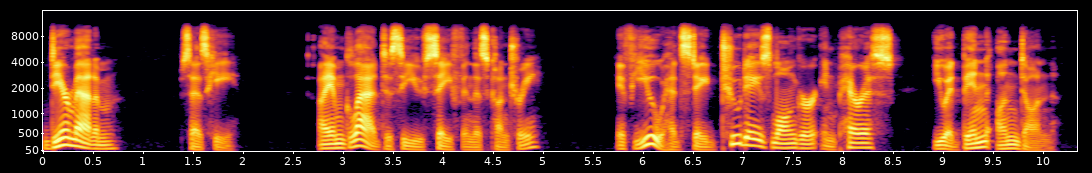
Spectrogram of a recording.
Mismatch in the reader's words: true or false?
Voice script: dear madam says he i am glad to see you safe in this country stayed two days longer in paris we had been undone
true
